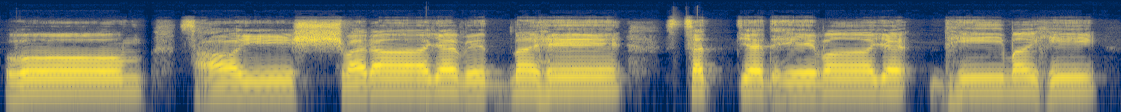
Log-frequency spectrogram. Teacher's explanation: The holding has to be there on Shwa because it is long vowel followed by Shwa.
